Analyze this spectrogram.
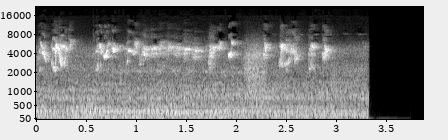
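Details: Lovebird in ngerol song, a rapid continuous stream of shrill squeaky chirps for about three seconds, then the sound cuts off abruptly.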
